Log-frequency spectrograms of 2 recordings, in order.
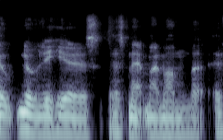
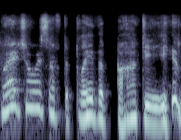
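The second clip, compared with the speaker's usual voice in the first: mum; 8 semitones higher than usual. Retold or imitated. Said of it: "She's like".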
